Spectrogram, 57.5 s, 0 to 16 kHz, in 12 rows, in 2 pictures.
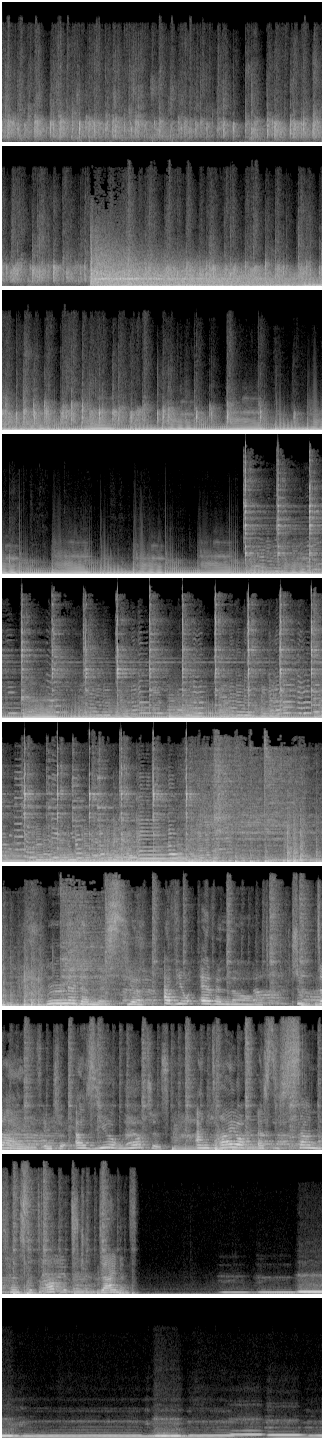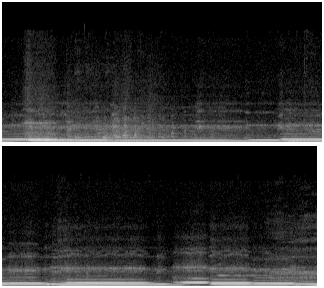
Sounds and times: Drum kit: 0:06.1 - 0:14.4, 0:18.0 - 0:40.4
Bass drum: 0:06.1 - 0:31.3, 0:36.2 - 0:40.4
Cello: 0:18.0 - 0:27.8
Singing: 0:29.5 - 0:40.1.

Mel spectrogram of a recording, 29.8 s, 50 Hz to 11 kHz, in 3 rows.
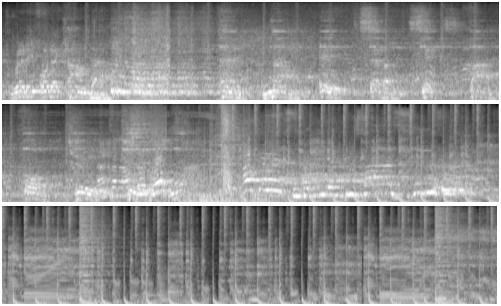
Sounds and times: Speech: 0:00.0 - 0:03.0, 0:04.3 - 0:13.8, 0:14.8 - 0:19.5.

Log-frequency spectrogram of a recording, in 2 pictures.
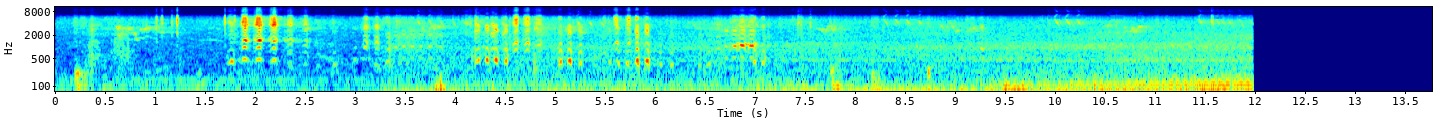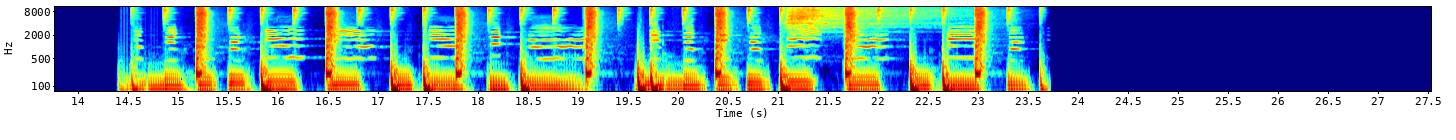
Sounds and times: Music: 0:14.4 - 0:23.7.

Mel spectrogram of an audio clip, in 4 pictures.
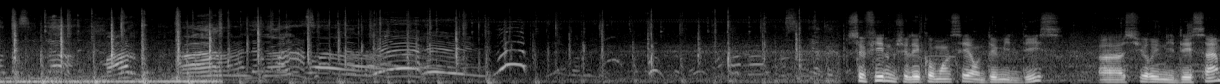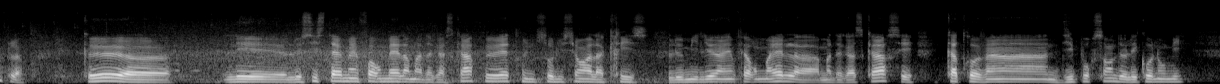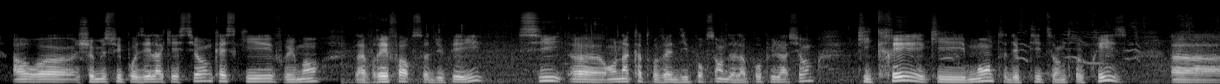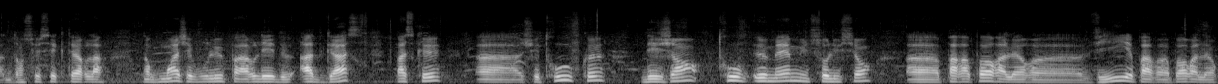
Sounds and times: Speech: 0:06.9 - 0:48.7.

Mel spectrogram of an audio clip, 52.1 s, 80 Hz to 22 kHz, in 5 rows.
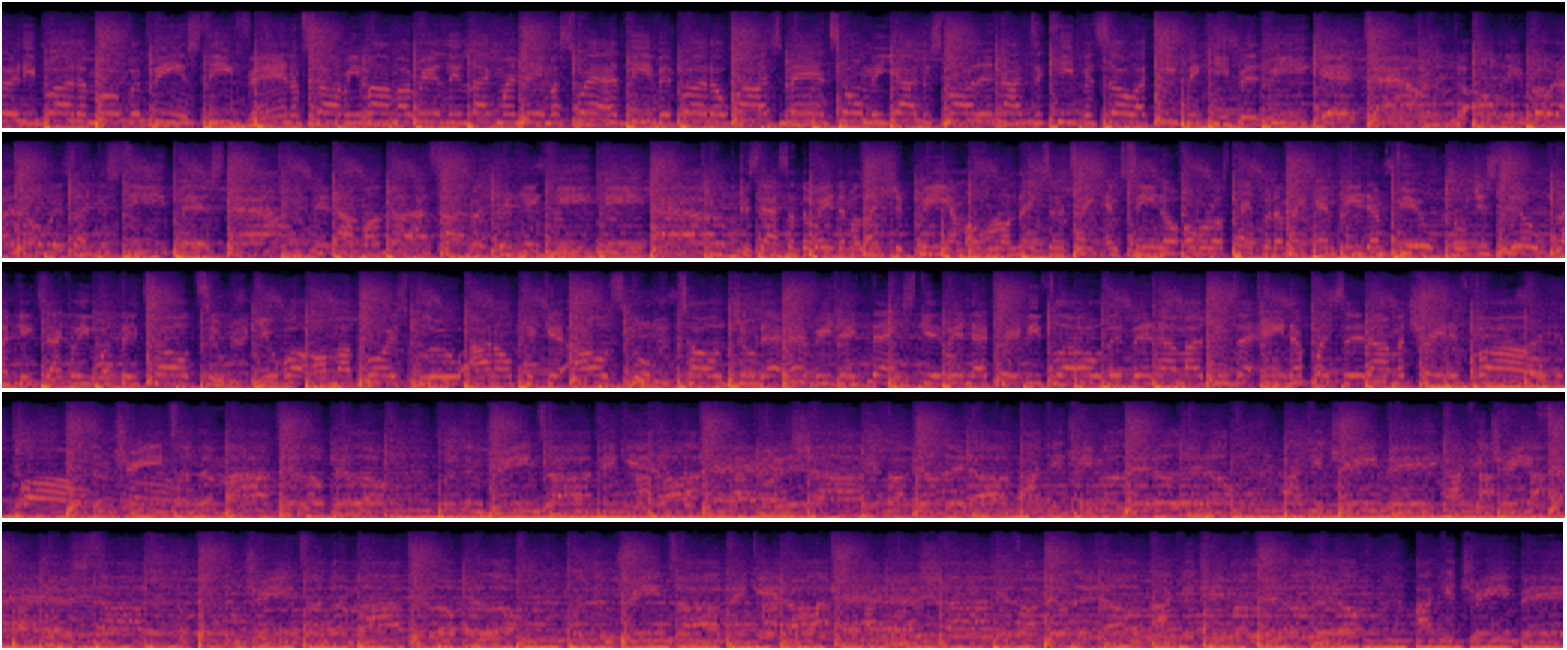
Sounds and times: Music: 0:00.0 - 0:52.0.

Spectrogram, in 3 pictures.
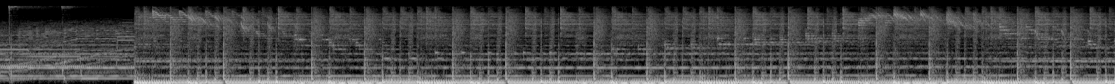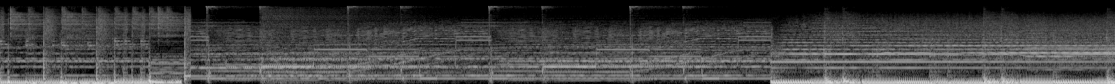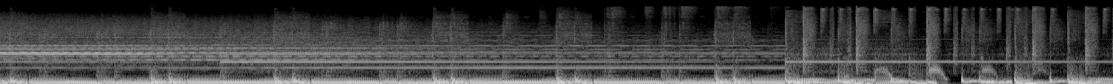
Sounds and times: Music: 0:00.0 - 0:33.4.

